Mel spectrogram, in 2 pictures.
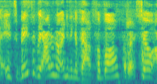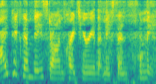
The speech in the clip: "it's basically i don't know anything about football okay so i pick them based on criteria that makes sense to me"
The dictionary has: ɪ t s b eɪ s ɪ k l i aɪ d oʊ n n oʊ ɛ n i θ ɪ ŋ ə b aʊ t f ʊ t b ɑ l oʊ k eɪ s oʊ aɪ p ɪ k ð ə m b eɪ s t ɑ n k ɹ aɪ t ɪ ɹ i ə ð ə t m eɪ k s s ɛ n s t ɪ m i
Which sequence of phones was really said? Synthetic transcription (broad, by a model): ɪ t s b eɪ s ɪ k l i aɪ d oʊ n n oʊ ɛ n i θ ɪ ŋ ə b aʊ t f ʊ t b ɑ l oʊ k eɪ s oʊ aɪ p ɪ k ð ə m b eɪ s t n k ɹ aɪ t ɪ ɹ i ə ð ə t m eɪ k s s ɛ n s t ɪ m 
